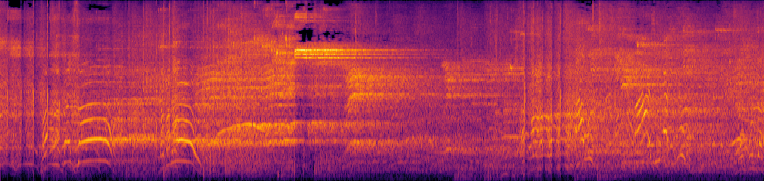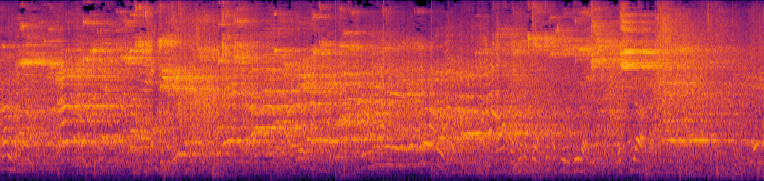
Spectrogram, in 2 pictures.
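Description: Sounds of a basketball game in a large hall: the ball bouncing on the court, with voices calling out over it and the hall's echo.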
